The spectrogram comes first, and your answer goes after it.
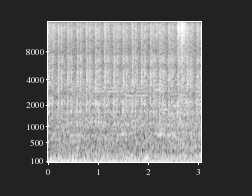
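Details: Ford F-150 5.0L V8 running with a heavy, steady rumble and a dull, uneven low knock buried in it; engine knocking, cause not yet pinned down.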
